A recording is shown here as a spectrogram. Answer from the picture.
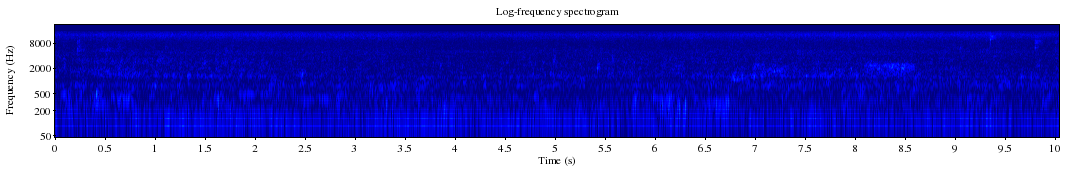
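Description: Faint, steady sizzling and bubbling of gram-flour (besan) fafda strips deep-frying in hot oil in a kadhai.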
